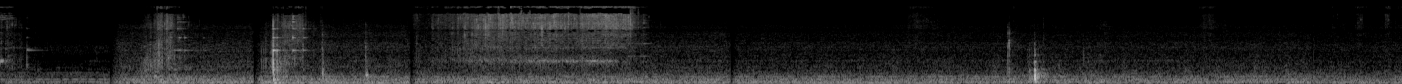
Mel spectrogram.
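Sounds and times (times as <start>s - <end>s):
dry seeds pouring into bowl: 4.2s - 6.5s.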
